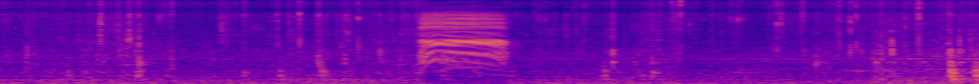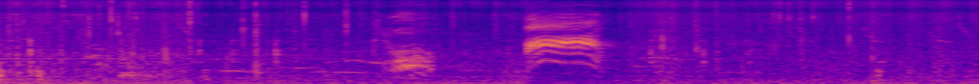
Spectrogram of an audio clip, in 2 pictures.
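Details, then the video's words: Two loud, rasping caws about five seconds apart come from crows fighting for food at their morning feeding, with a softer call just before the second and light background clicks. "Crow bird live crowing sounds - Crow bird Fight for Food | Crow Foods Time In Morning & voices"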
